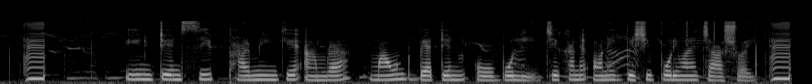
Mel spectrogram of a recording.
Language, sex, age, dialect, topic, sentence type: Bengali, female, 18-24, Northern/Varendri, agriculture, statement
